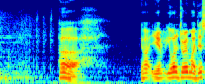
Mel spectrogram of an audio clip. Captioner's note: sigh of moderate relief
